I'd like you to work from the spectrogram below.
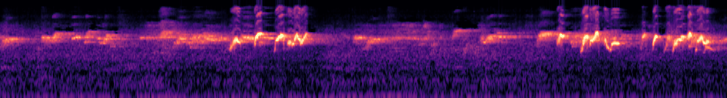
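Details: Song of a red-whiskered bulbul: a steady warbled stream that swells into rapid bursts of sharp, jerky whistled notes around two and a half and six seconds, with a soft low hum beneath.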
